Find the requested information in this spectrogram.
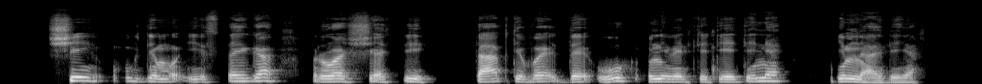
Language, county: Lithuanian, Panevėžys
